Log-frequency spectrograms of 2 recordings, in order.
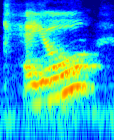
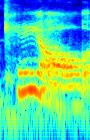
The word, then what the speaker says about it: Chaol: thought his name was i kept calling him kale like the vegetable and then i realized i had a pronunciation guide in the back of my book and i was like oh his name is chaol okay all right then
